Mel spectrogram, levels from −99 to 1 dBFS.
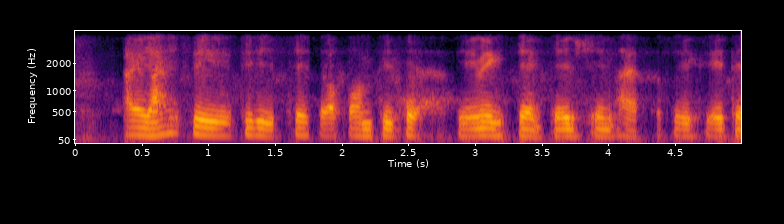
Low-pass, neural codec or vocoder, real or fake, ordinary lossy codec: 3.6 kHz; codec, 16 kHz in and 24 kHz out, 0.8 kbps, FocalCodec, streaming, 65536 codes; fake; none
